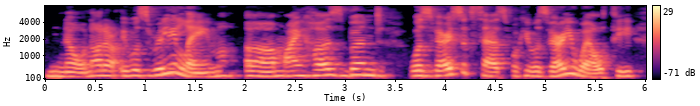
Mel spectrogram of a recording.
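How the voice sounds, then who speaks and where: A woman's voice: mid-range voice, normal speed, darkish tone. A middle-aged woman from Los Angeles chatting as a podcast guest, candid, informal and emphatic. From Los Angeles, United States. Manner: emphatic, informal with frequent "like" and "you know". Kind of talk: casual, candid chat.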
